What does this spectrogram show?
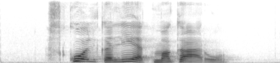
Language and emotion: Russian, angry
